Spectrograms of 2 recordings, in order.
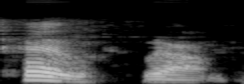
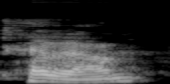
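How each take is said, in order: First: The R in the middle is long and doubled. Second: The R in the middle is short and single. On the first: The speaker calls it right. "That double R, both have individual pronunciations" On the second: The speaker calls it wrong. "this is not terram"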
